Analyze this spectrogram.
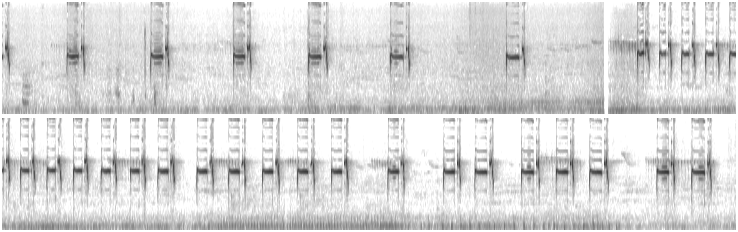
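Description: Caged red-headed prenjak, a rufous-headed tailorbird, calling: a short, sharp, high note repeated about every second and a half, then after a pause of a couple of seconds a fast run of the same note, about three a second, in bouts.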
